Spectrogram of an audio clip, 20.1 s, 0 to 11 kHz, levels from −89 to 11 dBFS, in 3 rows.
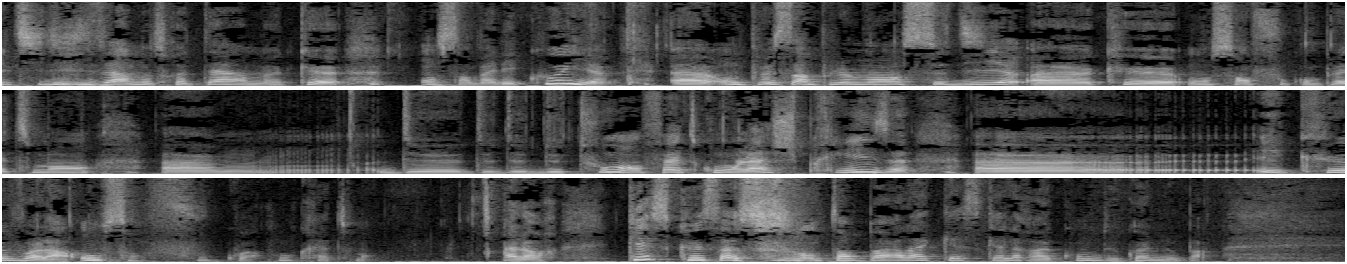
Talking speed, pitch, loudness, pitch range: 165 wpm, 215 Hz, -18 LUFS, 185-240 Hz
